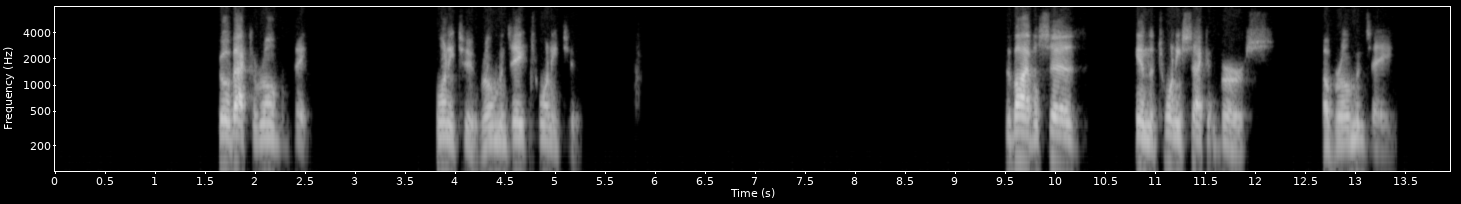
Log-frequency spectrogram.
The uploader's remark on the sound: Sermon delivered at Pilgrim Baptist Church on Sunday, June 18, 2023, at 2:15 pm.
